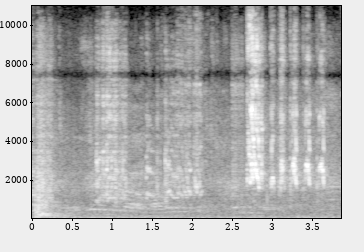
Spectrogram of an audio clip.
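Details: Pet lovebirds calling: a harsh squawk opens, then quieter scattered notes, followed by a quick run of sharp high chirps in the last second, all over a low humming background.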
